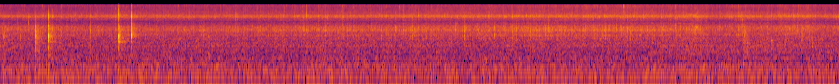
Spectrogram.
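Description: Chicken feet tipped from a plastic colander into a hot frying pan. There are two pairs of sharp knocks, about one and two and a half seconds in, then a steady sizzle with a low hum under it.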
